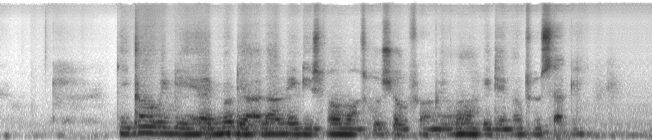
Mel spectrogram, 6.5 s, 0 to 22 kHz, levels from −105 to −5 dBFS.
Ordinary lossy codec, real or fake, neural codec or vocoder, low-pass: none; fake; autoencoder, 48 kHz, 32 numbers a frame, DAC-VAE, trained on Japanese speech; none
